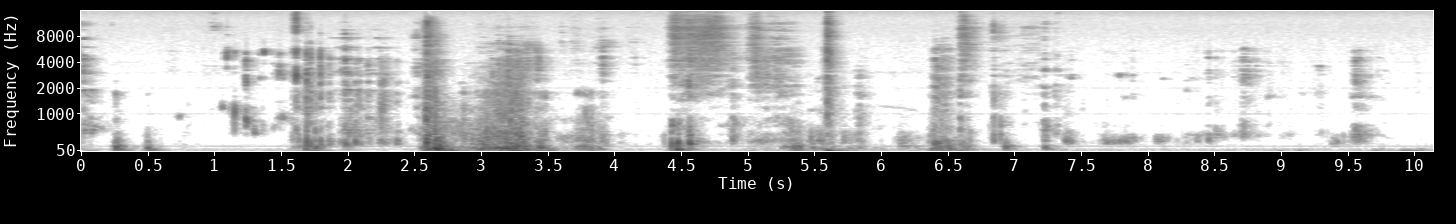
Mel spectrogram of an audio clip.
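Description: Faint, irregular crunching and rustling in short bursts from a person moving close to the microphone.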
